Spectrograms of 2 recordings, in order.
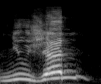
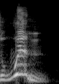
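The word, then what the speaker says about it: Nguyen: name and you like it's not new shin it's win all i do is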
